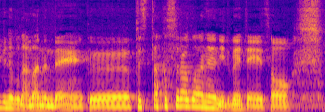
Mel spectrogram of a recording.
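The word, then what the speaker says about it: Psittacus: 그래서 앞쪽에 P가 있고 뒤에 S가 나오는 그 형태의 발음에서는 기본적으로는 원칙적으로 P하고 S를 다 발음합니다. 그래서 푸스타쿠스라고 발음합니다.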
